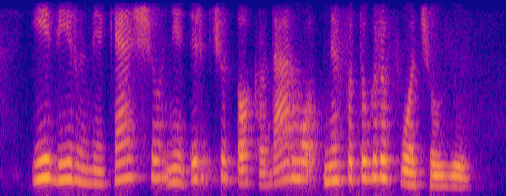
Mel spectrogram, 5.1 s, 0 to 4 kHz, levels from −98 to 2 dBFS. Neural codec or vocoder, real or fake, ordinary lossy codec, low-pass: codec, 24 kHz, 0.5 kbps, DualCodec; fake; Opus, 16 kbps; 3.6 kHz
